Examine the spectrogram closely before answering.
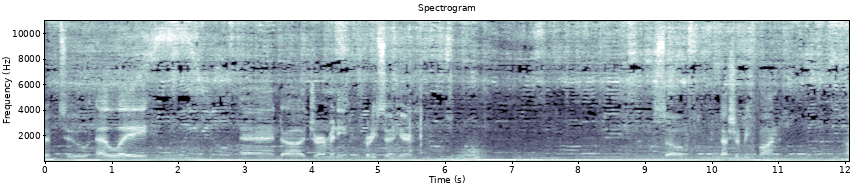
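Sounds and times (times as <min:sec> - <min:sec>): car engine revving inside cabin: 0:00.0 - 0:12.0.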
